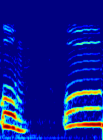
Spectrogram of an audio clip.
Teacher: इसमें 2 से भी ज़्यादा मात्राओं का टाइम लगता है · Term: प्लुत स्वर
